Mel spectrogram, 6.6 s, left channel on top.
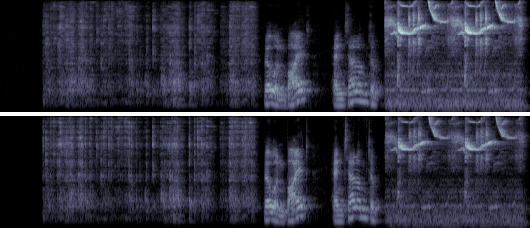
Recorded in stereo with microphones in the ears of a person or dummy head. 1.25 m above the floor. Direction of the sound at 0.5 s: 25° right (ahead or behind).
